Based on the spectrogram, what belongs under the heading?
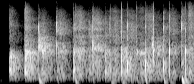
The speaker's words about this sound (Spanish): Pero bueno, retomando, vamos a recibir con un muy fuerte aplauso a nuestra invitada de hoy.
